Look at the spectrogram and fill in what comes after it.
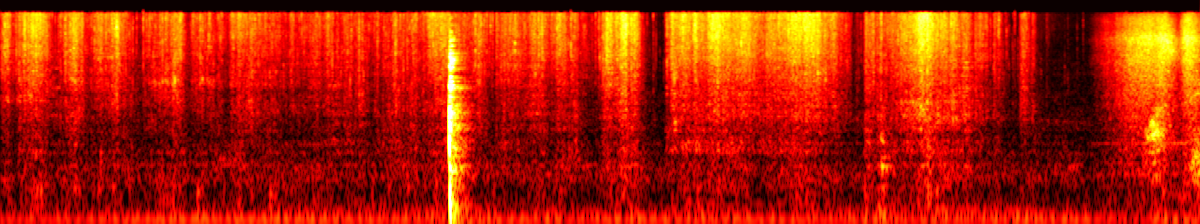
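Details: Crinkling, tearing and sharp crunching as a rottweiler puppy gnaws a raw shoulder bone indoors, with one loud crack near the middle and no barks or other calls.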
